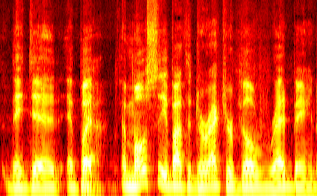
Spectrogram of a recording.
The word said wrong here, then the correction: Rebane: I think. Okay. That's how you say it. Rebane.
